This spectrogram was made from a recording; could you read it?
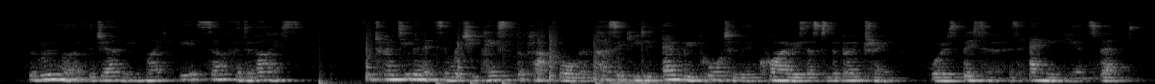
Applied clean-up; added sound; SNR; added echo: none; Drum / Drum kit; 13 dB; reverberation time 0.6 s.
